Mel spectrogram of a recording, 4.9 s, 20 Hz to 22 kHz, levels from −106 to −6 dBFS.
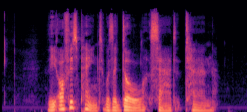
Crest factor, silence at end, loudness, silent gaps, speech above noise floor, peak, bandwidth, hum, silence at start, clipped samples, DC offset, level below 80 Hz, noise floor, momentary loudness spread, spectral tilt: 22 dB; 0.65 s; -28 LUFS; none; 45 dB; -8 dBFS; 15 kHz; none; 0.95 s; under 0.1%; under 0.1%; -56 dBFS; -73 dBFS; 16 LU; -5 dB/octave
